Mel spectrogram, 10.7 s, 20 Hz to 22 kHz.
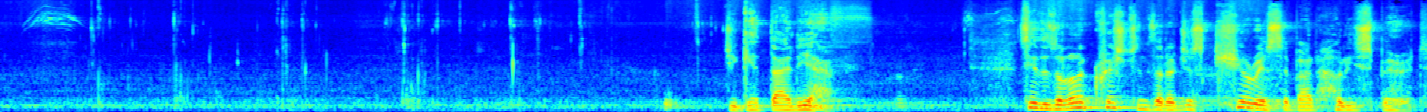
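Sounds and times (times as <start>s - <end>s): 
person gulping down a drink: 0.6s - 5.4s
speech: 5.5s - 6.4s, 7.7s - 10.6s.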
